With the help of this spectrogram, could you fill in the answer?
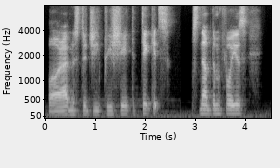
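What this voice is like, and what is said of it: Macho tough-guy accent. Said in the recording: “I'm admiring your accent. It's very macho, Mr. Man.”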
